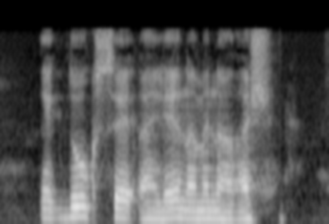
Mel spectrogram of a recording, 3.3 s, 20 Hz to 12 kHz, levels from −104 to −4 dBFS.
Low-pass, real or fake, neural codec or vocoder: 7.2 kHz; fake; codec, 16 kHz, 2 kbps, FunCodec, trained on Chinese and English, 25 frames a second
